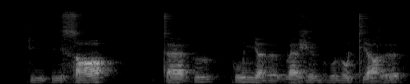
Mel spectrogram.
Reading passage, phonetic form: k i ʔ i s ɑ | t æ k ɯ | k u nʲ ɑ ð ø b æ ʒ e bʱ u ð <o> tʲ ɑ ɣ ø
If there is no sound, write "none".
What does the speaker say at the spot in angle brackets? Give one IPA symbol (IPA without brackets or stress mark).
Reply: o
